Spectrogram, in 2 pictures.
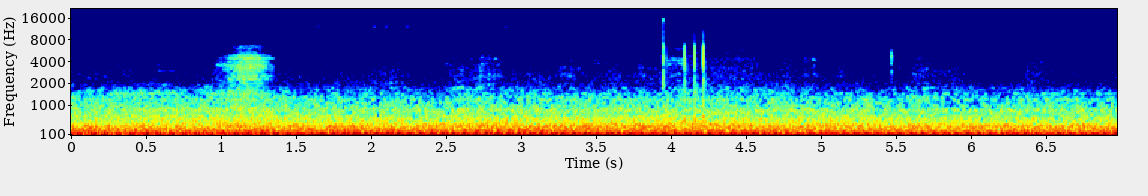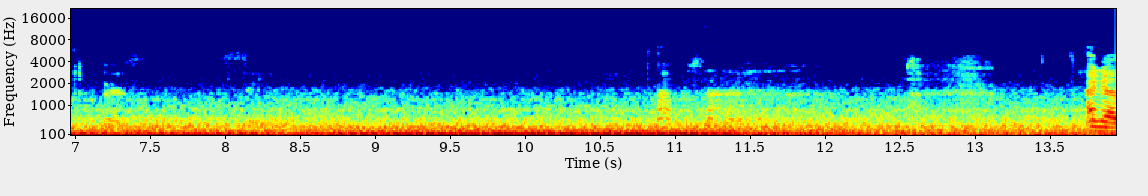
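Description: A steady low rumble of a passing truck or intermodal train heard from inside a moving vehicle, swelling for several seconds then easing, with road noise throughout.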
